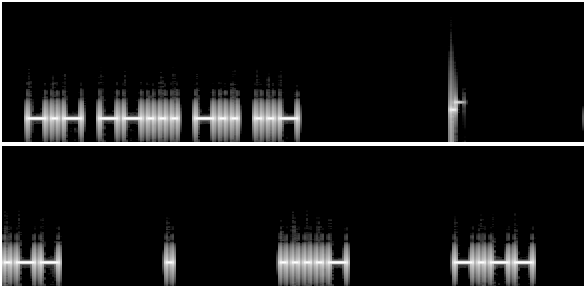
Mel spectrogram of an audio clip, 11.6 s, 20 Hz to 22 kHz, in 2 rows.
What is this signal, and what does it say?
Morse code, heard as a keyed tone, about 20 wpm, spaced as for 10 wpm, 700 Hz. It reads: K7DU WE4Y
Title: USA Call Signs - 6x Character Spacing - 20wpm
